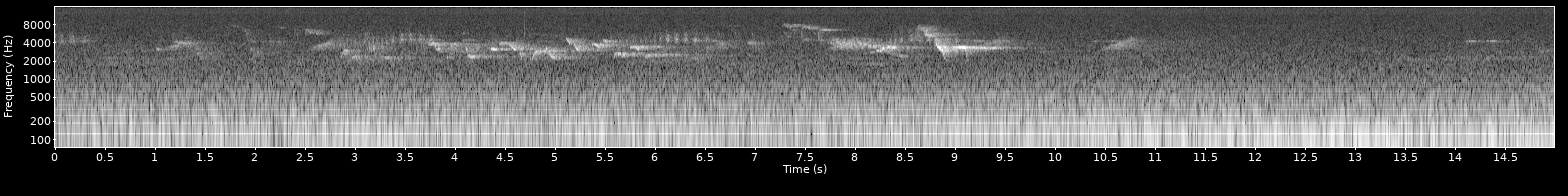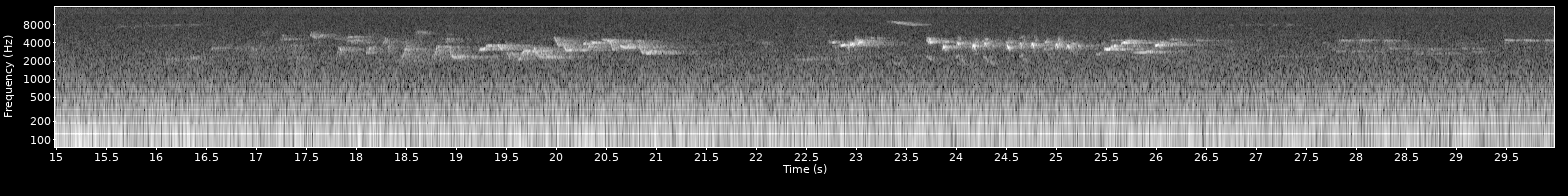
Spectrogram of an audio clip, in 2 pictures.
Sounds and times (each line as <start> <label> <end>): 0.0 small breeze 29.9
